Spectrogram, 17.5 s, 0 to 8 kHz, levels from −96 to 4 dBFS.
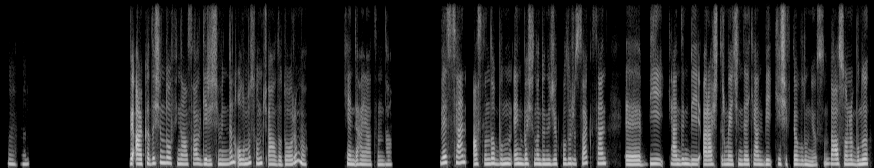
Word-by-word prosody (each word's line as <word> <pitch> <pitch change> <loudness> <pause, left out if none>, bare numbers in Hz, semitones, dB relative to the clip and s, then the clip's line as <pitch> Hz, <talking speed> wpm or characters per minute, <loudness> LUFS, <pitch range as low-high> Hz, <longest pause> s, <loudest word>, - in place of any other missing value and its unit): Hı 215 -2 -3
hı. 205 +1 -5 2.0
Ve 225 - +6
arkadaşın 240 +4 +4
da - - +3
o - - +2
finansal 220 -1 -2
girişiminden 210 +4 0
olumlu 220 -1 +2
sonuç 250 -3 -1
aldı, 195 -3 -2
doğru 200 +9 0
mu 270 - 0 0.7
kendi 205 -4 +1
hayatında? 195 -1 -3 1.0
Ve 275 +3 +5
sen 280 +1 +1
aslında 215 +1 +1
bunun 225 +1 +3
en 220 0 +3
başına 220 -1 +1
dönecek 215 0 0
olursak, 230 +3 -2
sen, 240 0 +2 0.4
eee, 195 -1 +3
bir 225 -4 +1
kendin 215 -1 +1
bir 205 +1 0
araştırma 200 0 0
içindeyken 205 0 -1
bir 200 -1 0
keşifte 205 -1 -2
bulunuyorsun, 195 +4 -4
daha 220 0 +4
sonra 205 -2 -1
bunu 220 +3 +4
215 Hz, 125 wpm, -23 LUFS, 200-225 Hz, 2.0 s, Ve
